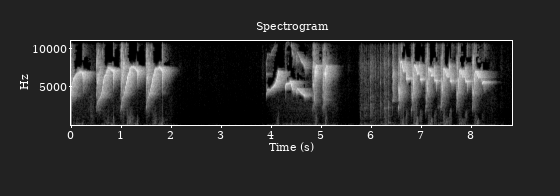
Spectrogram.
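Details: Brown-throated sunbird singing loud 'tembakan' bursts used for song tutoring: series of very high, sharp rising-then-falling chirps repeated about four per second in three bursts separated by short pauses; quiet background.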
